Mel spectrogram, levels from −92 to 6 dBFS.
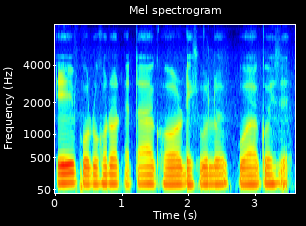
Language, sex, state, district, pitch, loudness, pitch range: Assamese, male, Assam, Sonitpur, 115 Hz, -18 LUFS, 110-120 Hz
